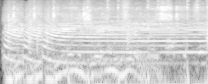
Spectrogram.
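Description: DJ air-horn sound effect dropped in as the track cuts out: a loud, many-toned blast that swoops down in pitch and then holds steady, with a voice under it.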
